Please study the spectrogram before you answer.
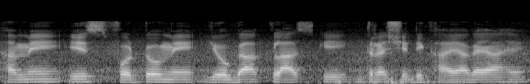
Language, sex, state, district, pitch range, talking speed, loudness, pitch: Hindi, male, Uttar Pradesh, Lucknow, 110-120 Hz, 125 wpm, -17 LUFS, 115 Hz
